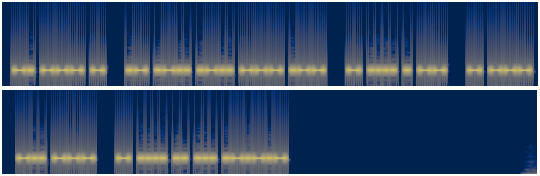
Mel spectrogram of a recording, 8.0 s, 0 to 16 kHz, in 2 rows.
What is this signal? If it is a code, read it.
Morse code, heard as a keyed tone, about 41 wpm, 700 Hz. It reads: NOT ALLOW THEM TO DO THIS.
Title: Sentences from Top 1000 Words - Review Part 5 - 45wpm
